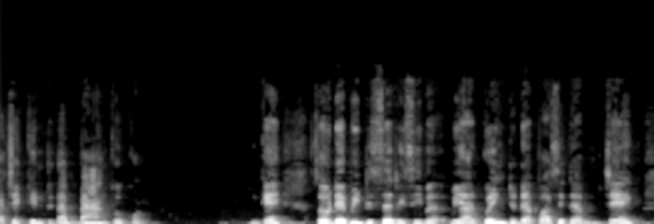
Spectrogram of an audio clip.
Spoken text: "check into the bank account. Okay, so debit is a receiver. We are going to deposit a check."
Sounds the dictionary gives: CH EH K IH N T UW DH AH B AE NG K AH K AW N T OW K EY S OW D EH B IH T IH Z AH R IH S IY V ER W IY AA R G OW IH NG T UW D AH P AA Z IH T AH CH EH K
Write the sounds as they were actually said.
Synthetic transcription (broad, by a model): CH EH K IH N T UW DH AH B AE NG K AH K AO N OW K EY S OW D EH B IH T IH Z AH R IH S IY V ER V IY AA R G OW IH NG T UW D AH P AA S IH T AH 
